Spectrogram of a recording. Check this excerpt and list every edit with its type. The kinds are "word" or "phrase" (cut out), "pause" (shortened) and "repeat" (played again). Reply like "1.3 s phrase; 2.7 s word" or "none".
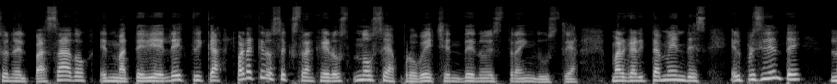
0.9 s pause; 2.3 s pause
